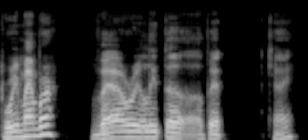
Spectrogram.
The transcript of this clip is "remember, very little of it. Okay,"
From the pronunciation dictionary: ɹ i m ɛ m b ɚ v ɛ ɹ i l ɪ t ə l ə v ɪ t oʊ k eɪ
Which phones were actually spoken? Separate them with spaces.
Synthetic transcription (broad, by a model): ɹ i m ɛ m b ɚ v ɛ ɹ i l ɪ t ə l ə b ɪ t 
